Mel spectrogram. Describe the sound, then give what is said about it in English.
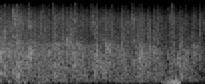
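Applause from a church audience welcoming a speaker to the front, a steady dense wash of many hands clapping that holds at an even loudness for about two seconds. “Put your hands together, guys. Welcome her.”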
